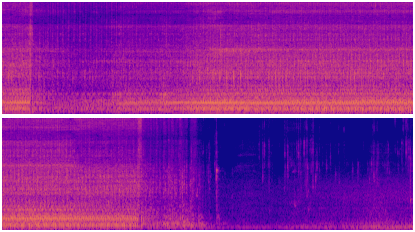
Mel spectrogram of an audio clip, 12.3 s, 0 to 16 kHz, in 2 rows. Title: Mercury 15 hp outboard backfiring/misfiring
